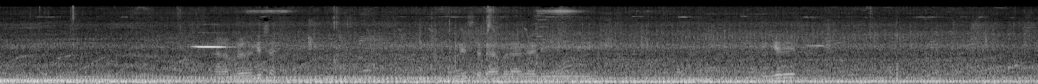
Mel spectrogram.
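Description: Slow road traffic passing close by: motorcycle and car engines running steadily, with people's voices in the background. A brief high-pitched tone sounds about two seconds in.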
